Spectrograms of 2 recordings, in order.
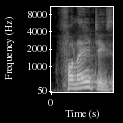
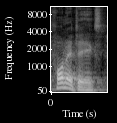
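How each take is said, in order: First: "Phonetics" with a weak schwa first syllable; correct pronunciation. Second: "phonetics" with a full O in the first syllable; wrong pronunciation. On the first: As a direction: say "Phonetics" as fuh-NET-iks, second syllable stressed. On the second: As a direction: say "phonetics" as foh-netics, no schwa. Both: Shown as a demonstration. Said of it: "it is not phonetics".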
